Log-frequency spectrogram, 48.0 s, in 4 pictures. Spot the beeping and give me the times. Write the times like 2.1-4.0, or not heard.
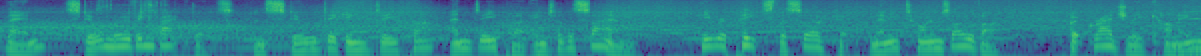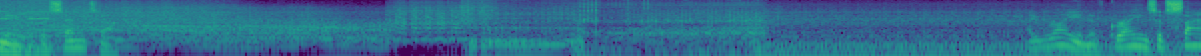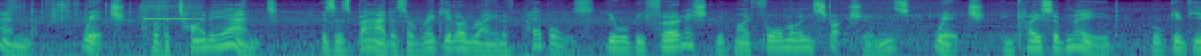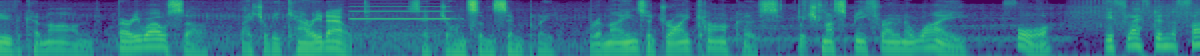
11.8-12.7, 25.4-26.1, 39.5-40.7.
